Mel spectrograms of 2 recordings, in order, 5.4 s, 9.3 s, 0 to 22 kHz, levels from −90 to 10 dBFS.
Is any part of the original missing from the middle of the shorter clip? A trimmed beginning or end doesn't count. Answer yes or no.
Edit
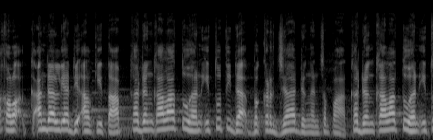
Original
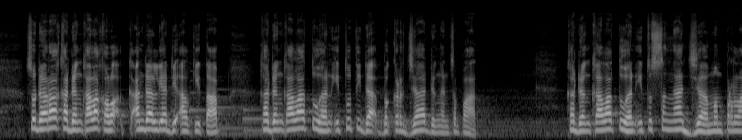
yes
